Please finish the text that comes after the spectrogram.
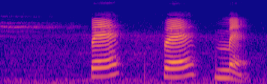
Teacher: बोलते समय दोनों होठ आपस में मिल रहे हैं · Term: ओष्ठ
